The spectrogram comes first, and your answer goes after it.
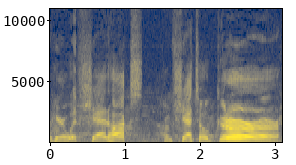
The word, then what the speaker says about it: Chateau Grrr: tell us all about chatau G is that the right way to say it g g yes chat uh we are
